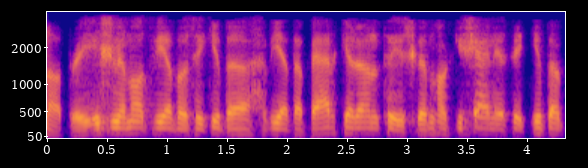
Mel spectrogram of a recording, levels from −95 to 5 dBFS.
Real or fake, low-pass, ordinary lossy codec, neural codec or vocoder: fake; 3.6 kHz; MP3, 32 kbps; codec, 16 kHz, 1 kbps, X-Codec, WavLM features, trained on Multilingual LibriSpeech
